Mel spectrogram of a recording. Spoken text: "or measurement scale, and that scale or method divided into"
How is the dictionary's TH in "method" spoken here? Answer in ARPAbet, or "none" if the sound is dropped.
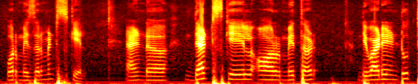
T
